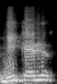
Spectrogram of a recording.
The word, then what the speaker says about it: Mikel: Bueno, me suelen llamar Mikel, pero también Michael Mikel. Michael está bien.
